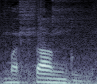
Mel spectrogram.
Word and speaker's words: Mahlangu: not saying it right how do I pronounce his second name you actually pronounce it mangu I'm not going to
